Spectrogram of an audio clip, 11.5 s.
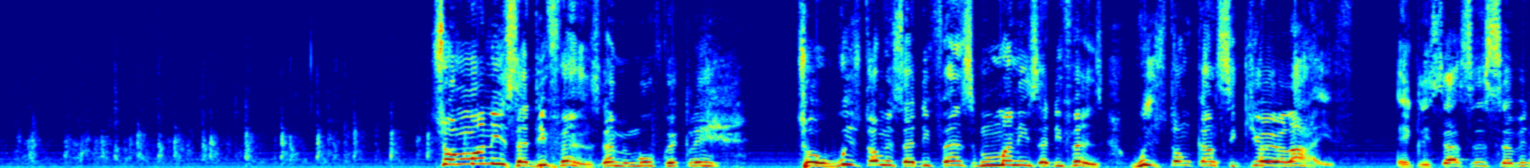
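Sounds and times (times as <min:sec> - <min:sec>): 
crowd clapping: 0:00.0 - 0:03.8
low electrical hum: 0:00.0 - 0:11.4
speech: 0:03.2 - 0:11.4.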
